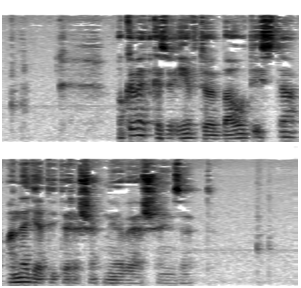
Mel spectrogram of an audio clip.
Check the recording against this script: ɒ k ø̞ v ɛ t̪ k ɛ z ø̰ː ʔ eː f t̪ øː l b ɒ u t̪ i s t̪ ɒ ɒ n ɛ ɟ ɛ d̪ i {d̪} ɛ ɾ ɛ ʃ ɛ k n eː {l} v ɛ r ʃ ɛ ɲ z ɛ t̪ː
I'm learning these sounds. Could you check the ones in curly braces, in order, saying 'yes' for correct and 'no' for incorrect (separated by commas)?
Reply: no, yes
